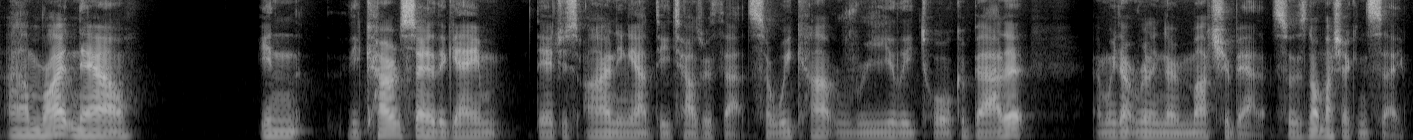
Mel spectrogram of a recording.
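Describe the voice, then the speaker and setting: A man's voice: on the low side, fairly even intonation, normal speed. A man streaming a game, casually reading out questions and answering them offhand in short, repeated sentences. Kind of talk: casual livestream Q&A.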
